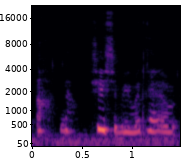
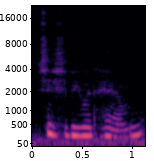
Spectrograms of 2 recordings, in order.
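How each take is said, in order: First: High, quick, hammed-up change of heart; retold torn reaction. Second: Mildly excited retold reaction; retold sudden conviction. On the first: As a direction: act out being won over all over again, higher and faster. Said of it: "And then the next guy". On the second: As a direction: act out being won over by a suitor. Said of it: "each time we were meeting one of the guys".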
